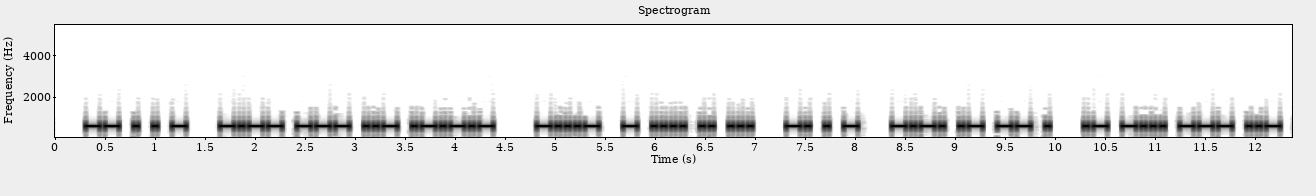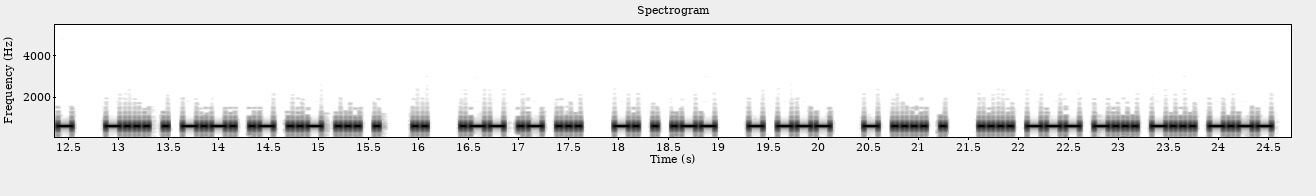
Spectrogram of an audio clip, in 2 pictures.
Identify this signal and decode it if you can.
Morse code, heard as a keyed tone, about 25 wpm, 600 Hz. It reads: MEET YOU. <BT> THIS NET CAME ABOUT BECAUSE I WAS NEW TO THE HOBBY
